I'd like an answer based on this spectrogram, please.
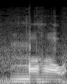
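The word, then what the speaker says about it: Mhow: institutions like Siachen Battle School and Infantry School Mahao. Am I pronouncing it? Yeah, it's Mao.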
